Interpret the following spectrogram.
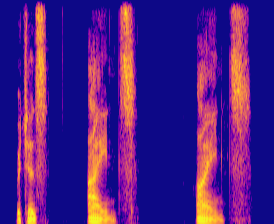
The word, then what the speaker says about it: eins: We're going to start off with 1, which is eins. Eins.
